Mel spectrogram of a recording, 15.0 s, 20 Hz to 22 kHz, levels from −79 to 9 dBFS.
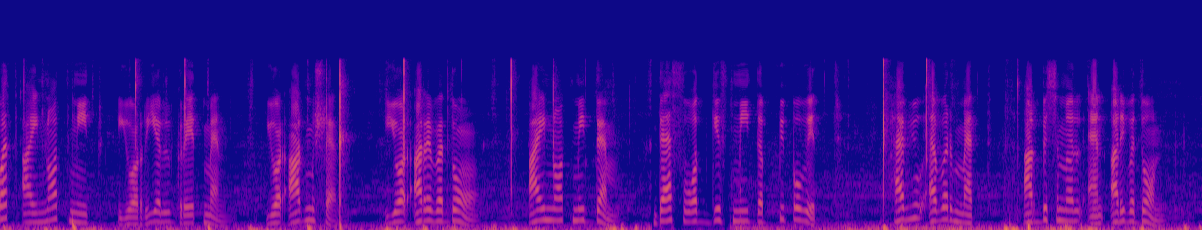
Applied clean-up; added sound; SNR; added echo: none; Hands; -1 dB; none.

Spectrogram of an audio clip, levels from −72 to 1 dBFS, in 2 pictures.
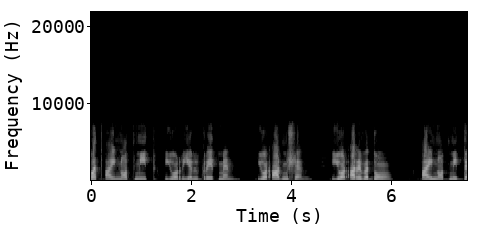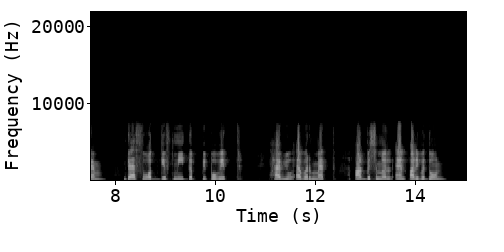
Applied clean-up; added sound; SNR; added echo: none; none; none; none.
